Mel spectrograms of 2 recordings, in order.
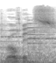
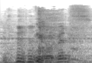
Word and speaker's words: robots: twilight zone yeah and back in the 50s apparently they pronounced robots as robits robits I'm not no joke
